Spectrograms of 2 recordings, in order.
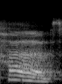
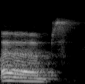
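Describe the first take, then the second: First: The word begins with an audible h sound. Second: The word begins with a vowel, h silent. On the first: "because it's got an H in it. That's why I say herbs" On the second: "not herbs"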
